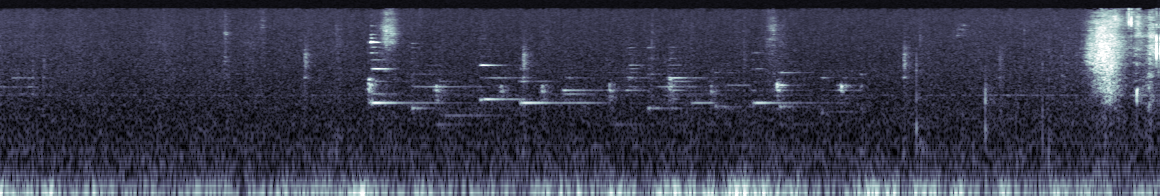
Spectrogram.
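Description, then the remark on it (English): An alarm goes off, playing a soft, tinkling electronic melody of stepped mid-pitched notes for several seconds, then a brief burst of rustling noise at the end. “My fucking alarm's going off.”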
